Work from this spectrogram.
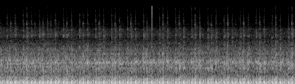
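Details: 2012 Harley-Davidson Sportster being revived, just refueled with the tank and seat mounted and the fuel pump primed: a lumpy, even potato-potato beat at about three pulses a second, steady and strong, a healthy V-twin idle.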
